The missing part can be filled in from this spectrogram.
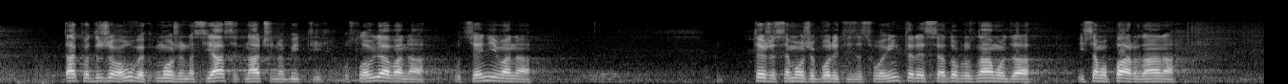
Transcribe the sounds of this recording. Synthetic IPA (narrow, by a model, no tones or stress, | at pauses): t̪akʋad̪r̩ʒaʋauʋjekmo̞ʒe̞nasjaːsit̪naːt͡ʃinabit̪iuslˠoʋʎaːʋanaut̪se̞ɲiːʋana | t̪e̞ʒe̞se̞mo̞ʒe̞bo̞ɾit̪izasʋo̞jeint̪e̞ɾe̞sead̪o̞bɾo̞znaːmo̞d̪aisamo̞paːɾd̪aːna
